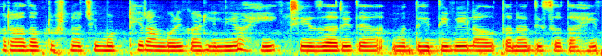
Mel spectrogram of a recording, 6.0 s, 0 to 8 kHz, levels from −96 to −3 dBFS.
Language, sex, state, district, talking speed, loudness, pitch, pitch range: Marathi, female, Maharashtra, Dhule, 130 wpm, -15 LUFS, 195 Hz, 195-200 Hz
